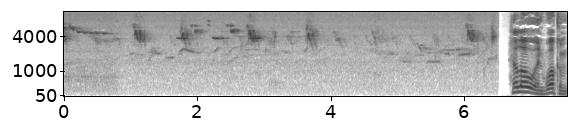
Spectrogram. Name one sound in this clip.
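Small birds chirp and twitter outdoors.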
